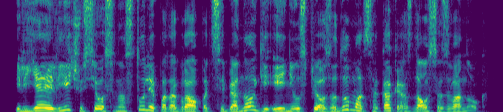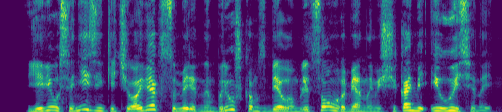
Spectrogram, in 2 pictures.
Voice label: Recorder; Запись на профессиональный рекордер; huawei freebuds 7i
